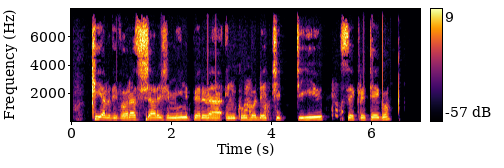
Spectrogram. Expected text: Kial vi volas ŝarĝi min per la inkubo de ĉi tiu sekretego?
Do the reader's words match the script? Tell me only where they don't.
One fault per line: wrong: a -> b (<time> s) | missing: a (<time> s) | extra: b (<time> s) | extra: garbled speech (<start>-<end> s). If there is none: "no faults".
no faults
